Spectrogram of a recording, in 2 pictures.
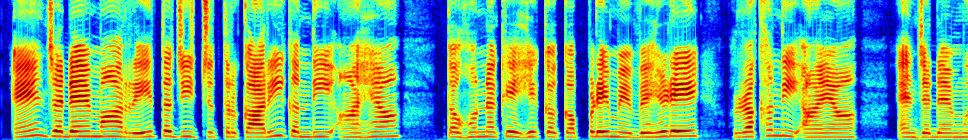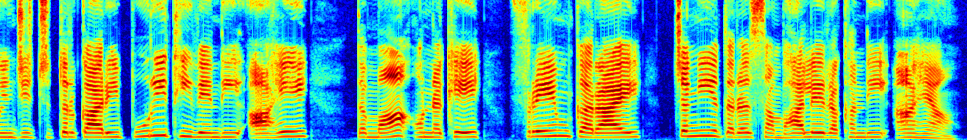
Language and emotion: Sindhi, neutral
